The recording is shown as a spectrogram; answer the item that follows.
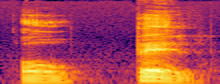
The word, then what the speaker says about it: hotel: honesto Even English words where we pronounce the H, it would be silent in Spanish. Like the word for hotel hotel or the word for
